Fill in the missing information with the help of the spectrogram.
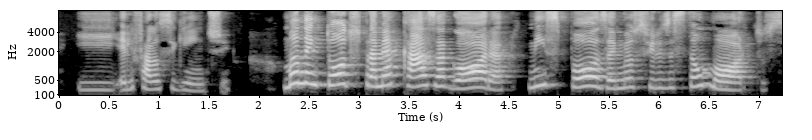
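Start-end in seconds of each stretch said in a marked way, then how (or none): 2.3-7.3 put-on, loud, frantic, desperate pleading. Retelling David's call to emergency services, imitating David's desperate panic. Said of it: "completamente desesperado".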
